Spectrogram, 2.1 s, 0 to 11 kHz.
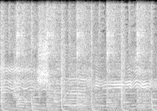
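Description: A mid-1990s electronic dance track playing: sustained synthesizer tones over a steady, even kick-drum beat.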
